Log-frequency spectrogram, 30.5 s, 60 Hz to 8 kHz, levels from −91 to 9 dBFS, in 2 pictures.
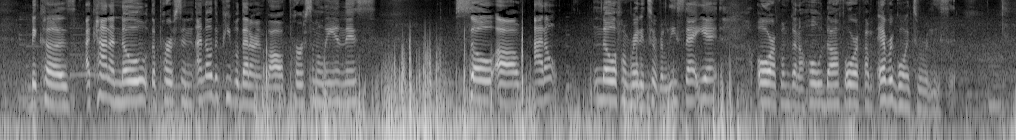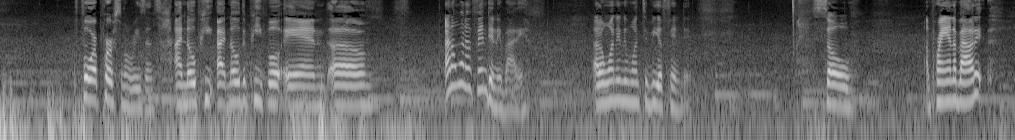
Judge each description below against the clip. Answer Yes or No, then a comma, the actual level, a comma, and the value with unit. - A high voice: Yes, high, 210 Hz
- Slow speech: No, average, 145 wpm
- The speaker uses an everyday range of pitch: No, wide, 5.7 semitones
